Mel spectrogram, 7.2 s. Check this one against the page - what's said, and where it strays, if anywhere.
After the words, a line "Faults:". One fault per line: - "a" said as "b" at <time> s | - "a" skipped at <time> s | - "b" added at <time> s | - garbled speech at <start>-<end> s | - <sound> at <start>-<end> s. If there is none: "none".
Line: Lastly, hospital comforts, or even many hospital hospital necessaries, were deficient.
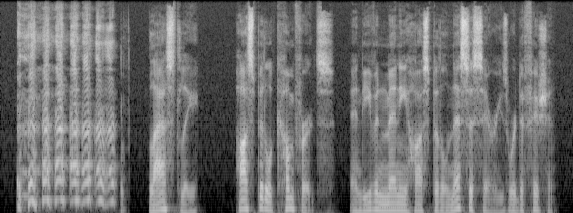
Lastly, hospital comforts, and even many hospital necessaries, were deficient.
Faults:
- laugh at 0.2-1.6 s
- "or" said as "and" at 4.4 s
- "hospital" skipped at 5.6 s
